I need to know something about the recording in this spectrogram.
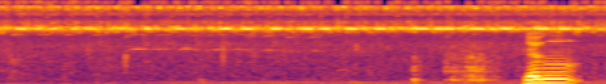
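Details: Farmed black crickets, known too as Para crickets, raised as domesticated insects, give a constant piercing high trill from many callers at once; light rustling mid-way and a brief spoken voice near the end.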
